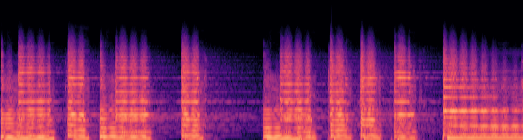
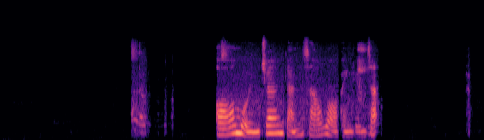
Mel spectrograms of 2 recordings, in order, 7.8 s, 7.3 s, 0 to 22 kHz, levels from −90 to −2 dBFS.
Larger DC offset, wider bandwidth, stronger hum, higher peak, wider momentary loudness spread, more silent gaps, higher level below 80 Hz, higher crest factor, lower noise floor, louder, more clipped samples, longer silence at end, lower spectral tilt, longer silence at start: neither; first, 8 kHz vs 7.2 kHz; neither; first, -10 dBFS vs -14 dBFS; second, 5 LU vs 21 LU; neither; first, -30 dBFS vs -80 dBFS; second, 12 dB vs 20 dB; second, -53 dBFS vs -86 dBFS; first, -22 LUFS vs -31 LUFS; neither; second, 0 s vs 1.6 s; first, -6.5 dB/octave vs -4.5 dB/octave; second, 0 s vs 1.95 s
